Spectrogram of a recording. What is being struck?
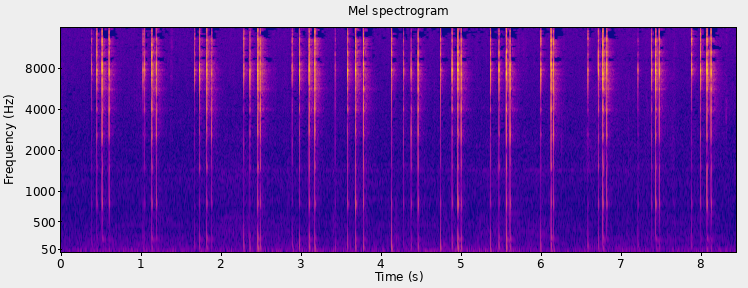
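Wax-filled glass candle jar.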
